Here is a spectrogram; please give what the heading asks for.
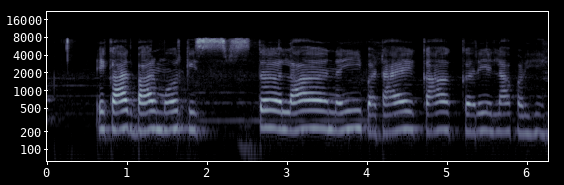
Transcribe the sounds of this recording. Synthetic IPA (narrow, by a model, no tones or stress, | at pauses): eːkaːd̪baːɾmoːɾkit̪əlanɐĩpəʈʰaːekakəɾelaːpɐɽiɦẽː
